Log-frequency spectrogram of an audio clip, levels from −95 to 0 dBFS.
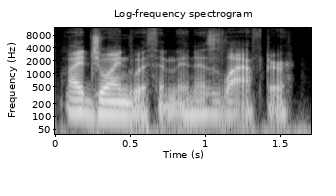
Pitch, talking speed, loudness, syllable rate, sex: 115 Hz, 245 wpm, -19 LUFS, 6.0 syllables/s, male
